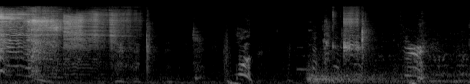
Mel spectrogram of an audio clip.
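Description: An older man laughs wildly.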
